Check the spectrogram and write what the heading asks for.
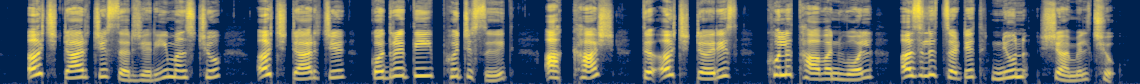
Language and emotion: Kashmiri, neutral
